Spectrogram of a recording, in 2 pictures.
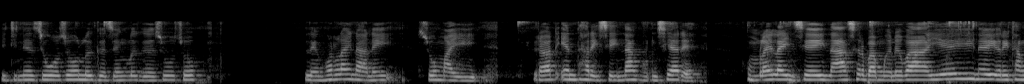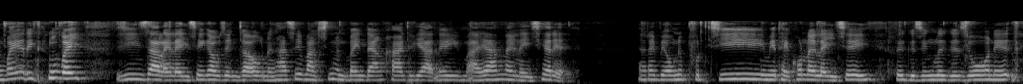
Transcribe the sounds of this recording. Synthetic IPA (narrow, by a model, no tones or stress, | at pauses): bidinɯzɔzɔlɯɡɯzɯŋlɯɡɯzɔzɔp̚ | leŋɦʰɔɾlajnanɯjz̥ɔmaj | biɾatentʰaɾɯjsɯjnaɡ̚buɾnsiaɾe | kʰɔmlajlajnsɯjnasɯɾbamɯnɯbajɯjnɯjɯɾɯjtʰaŋbajɯɾɯjtʰaŋbajzizalajlajnsɯjɡawzɯŋɡawnɯŋhasɯbaŋsinmɯnbajndaŋkʰaɡlijanɯjmajanlajlajnsiaɾe | aɾajbiawnɯpʰut̚simetʰajkʰɔnlajlajnsɯjlɯɡɯzɯŋlɯɡɯzɔnɯ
